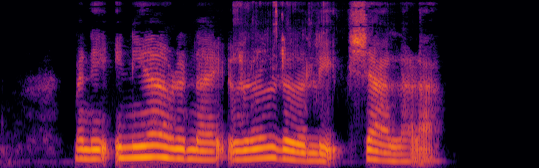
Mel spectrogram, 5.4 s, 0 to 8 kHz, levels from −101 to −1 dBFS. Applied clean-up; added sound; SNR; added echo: neural mask model Resemble Enhance denoiser.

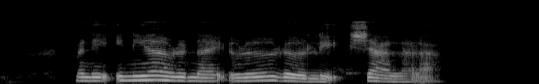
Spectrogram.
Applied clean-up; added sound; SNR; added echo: none; none; none; none.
